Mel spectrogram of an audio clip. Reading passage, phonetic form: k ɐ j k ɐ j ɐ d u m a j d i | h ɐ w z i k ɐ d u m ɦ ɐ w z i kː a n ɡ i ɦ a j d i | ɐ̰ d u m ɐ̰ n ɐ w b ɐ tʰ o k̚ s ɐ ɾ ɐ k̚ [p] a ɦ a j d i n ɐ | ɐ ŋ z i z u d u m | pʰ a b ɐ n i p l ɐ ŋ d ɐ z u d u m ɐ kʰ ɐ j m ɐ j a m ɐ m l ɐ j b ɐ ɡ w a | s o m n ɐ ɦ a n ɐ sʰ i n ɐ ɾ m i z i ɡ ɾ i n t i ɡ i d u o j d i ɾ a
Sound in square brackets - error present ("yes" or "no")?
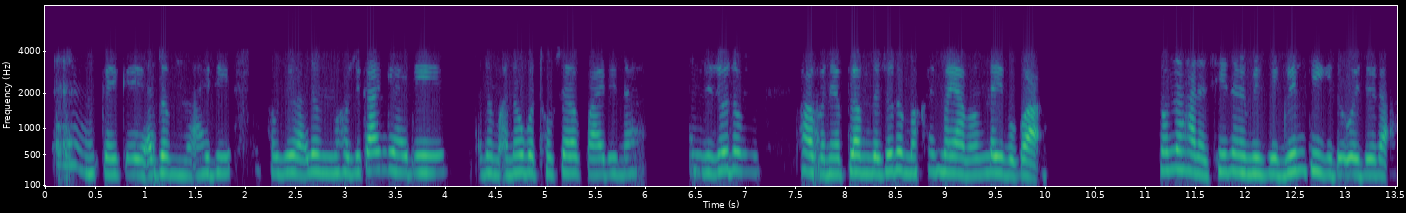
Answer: no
